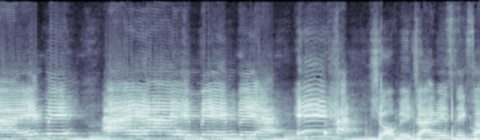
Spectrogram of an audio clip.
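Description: A group of young children singing a song in English together over a recorded backing track with a bouncing, repeating bass line.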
